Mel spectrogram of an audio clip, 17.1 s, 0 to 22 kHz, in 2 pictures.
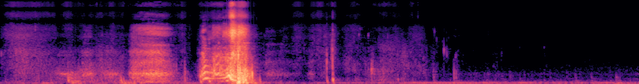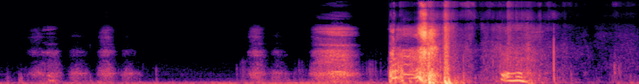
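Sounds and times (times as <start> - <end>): man sneezing loudly: 2.7 - 3.5, 13.8 - 15.8.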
